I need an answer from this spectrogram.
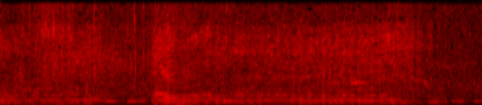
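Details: Bees flying at an insect hotel make a close, layered buzzing drone that shifts and wobbles in pitch, with a louder approach about one and a half seconds in.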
